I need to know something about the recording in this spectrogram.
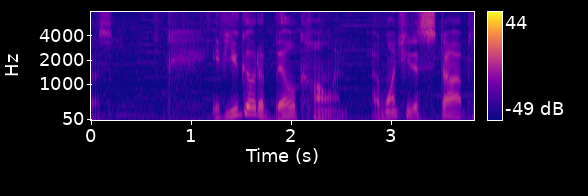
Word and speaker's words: Colline: Now, usually when people talk about Colline, and it's pronounced Colline, for those taking notes, they are just obsessed with the skyline.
